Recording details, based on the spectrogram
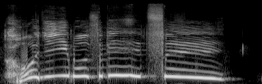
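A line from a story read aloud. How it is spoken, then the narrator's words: Shout. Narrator (Ukrainian): закричав сирник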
